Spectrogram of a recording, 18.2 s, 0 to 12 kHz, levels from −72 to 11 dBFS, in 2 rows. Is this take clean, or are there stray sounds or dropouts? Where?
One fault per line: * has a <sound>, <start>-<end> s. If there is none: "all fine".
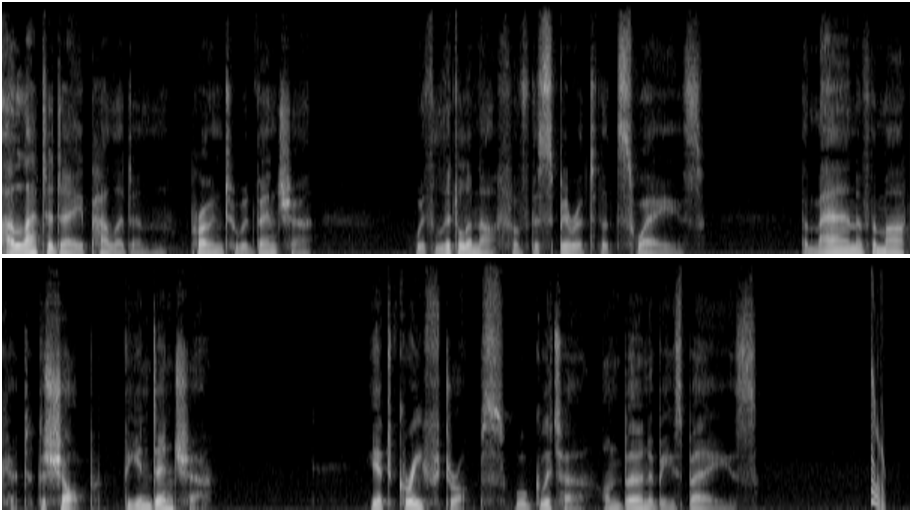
* has a chirp, 17.8-17.9 s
